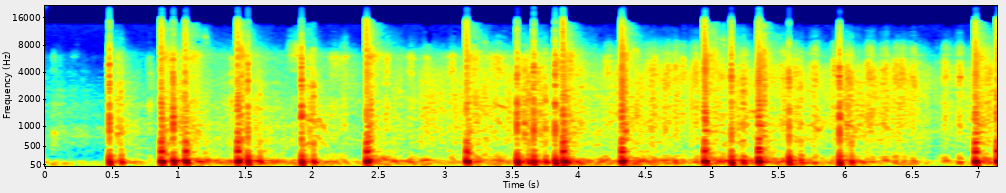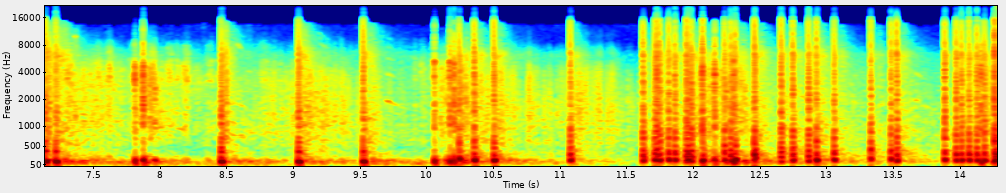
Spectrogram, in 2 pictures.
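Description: A fireworks display: aerial shells and multi-shot effects launching and bursting in a run of sharp bangs, a few each second. The bangs thicken into a dense, rapid volley near the end.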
